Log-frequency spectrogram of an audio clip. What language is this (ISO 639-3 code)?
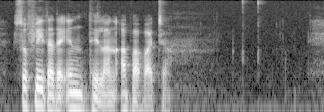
fao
